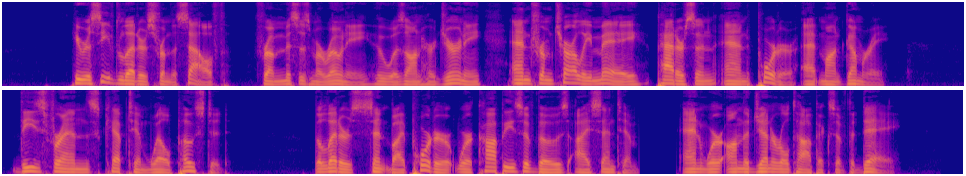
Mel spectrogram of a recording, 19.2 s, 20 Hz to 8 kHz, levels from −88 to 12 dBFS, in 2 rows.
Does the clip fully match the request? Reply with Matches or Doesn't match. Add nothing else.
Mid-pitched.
Doesn't match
